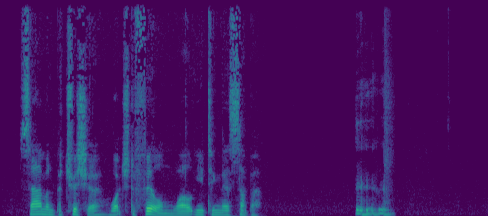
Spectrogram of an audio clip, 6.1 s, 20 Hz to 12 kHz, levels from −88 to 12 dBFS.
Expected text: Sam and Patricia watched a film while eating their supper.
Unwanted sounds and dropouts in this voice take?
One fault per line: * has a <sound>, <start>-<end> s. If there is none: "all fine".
* has a laugh, 4.4-5.0 s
